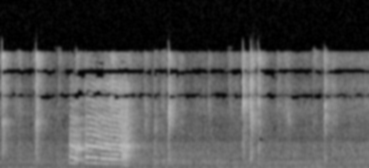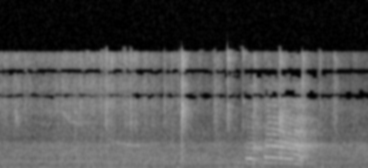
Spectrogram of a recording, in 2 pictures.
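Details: Wild cockatoos, a whole flock, hand-fed on a deck in Australia in cold wet winter weather; two loud, coarse, descending squawks, one at the start and one near the end, quiet between.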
